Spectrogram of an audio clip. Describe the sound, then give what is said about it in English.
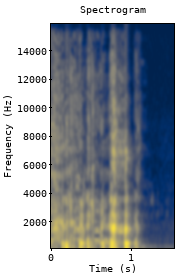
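A person coughs in a quick, rough run of several bursts lasting about a second, fairly loud, then everything goes quiet. “I don't know, but you keep coughing”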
